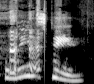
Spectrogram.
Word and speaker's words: Celine Steen: Celine Steen. Comes out July 6th. – Cool. – I love that her name rhymes, if yeah. I'm saying it correctly. Celine Steen.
